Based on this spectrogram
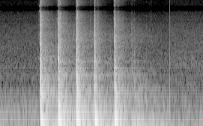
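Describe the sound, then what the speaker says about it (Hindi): Five loud, evenly spaced knocks on a wooden house door, sharp and close, followed by quiet room tone. "मान लीजिए आधी रात को कोई बाहर आपके घर का दरवाज़ा खटखटाता है।"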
